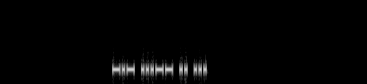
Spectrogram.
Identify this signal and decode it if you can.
Morse code, heard as a keyed tone, about 46 wpm, 700 Hz. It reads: K3IS
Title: USA Call Signs - 4 Characters - Repeated 2x - 50wpm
